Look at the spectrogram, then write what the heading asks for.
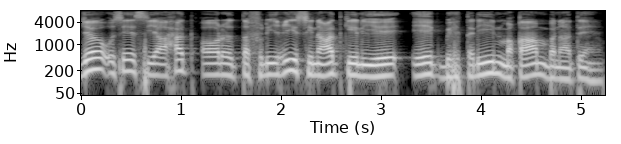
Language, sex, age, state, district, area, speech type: Urdu, male, 30-45, Bihar, Darbhanga, urban, spontaneous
